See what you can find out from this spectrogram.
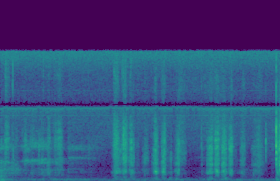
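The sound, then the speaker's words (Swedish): Pen scratching across a notebook page while someone writes or draws, a faint run of short, irregular strokes that grows busier in the second half. “Precis uppslag på höger sida kan mm. du skriva. Eller rita något eller ja.”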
